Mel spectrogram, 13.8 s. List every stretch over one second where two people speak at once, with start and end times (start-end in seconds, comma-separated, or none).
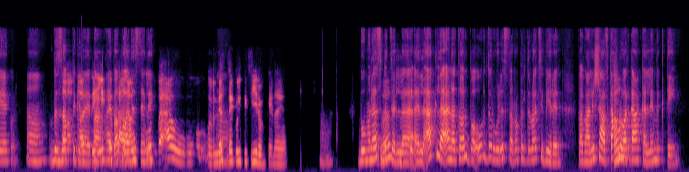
1.2-3.2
